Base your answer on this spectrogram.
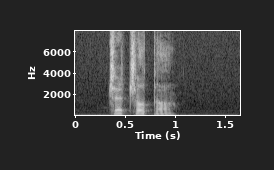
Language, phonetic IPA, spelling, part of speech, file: Polish, [t͡ʃɛˈt͡ʃɔta], czeczota, noun, Pl-czeczota.ogg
